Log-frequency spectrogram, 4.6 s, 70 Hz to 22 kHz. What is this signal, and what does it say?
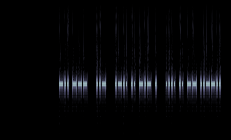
Morse code, heard as a keyed tone, about 46 wpm, 700 Hz. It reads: DO U LIKE HIM?
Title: Sentences from Top 100 Words and Abbreviations 45wpm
